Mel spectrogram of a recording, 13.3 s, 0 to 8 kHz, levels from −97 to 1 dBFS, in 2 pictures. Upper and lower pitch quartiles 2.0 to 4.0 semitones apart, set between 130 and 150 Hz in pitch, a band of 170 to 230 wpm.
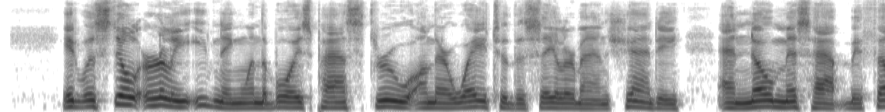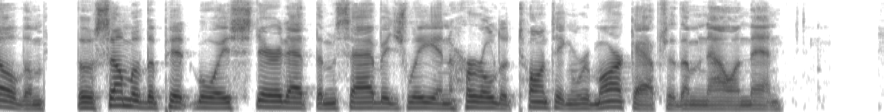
Yes: average, 3.6 semitones; low, 135 Hz; average, 190 wpm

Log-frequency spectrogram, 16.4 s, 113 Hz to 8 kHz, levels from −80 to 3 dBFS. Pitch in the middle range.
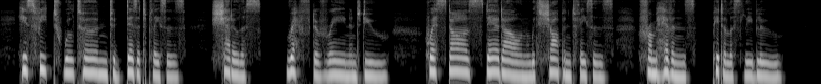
Yes: medium, 180 Hz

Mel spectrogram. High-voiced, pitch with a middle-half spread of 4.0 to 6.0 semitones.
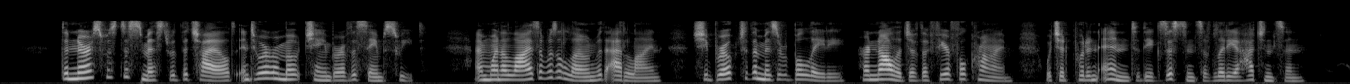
Yes: high, 205 Hz; average, 4.4 semitones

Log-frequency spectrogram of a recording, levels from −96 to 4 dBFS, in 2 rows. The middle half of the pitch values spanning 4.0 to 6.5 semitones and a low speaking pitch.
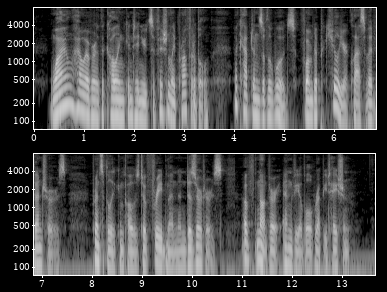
Yes: average, 4.4 semitones; low, 105 Hz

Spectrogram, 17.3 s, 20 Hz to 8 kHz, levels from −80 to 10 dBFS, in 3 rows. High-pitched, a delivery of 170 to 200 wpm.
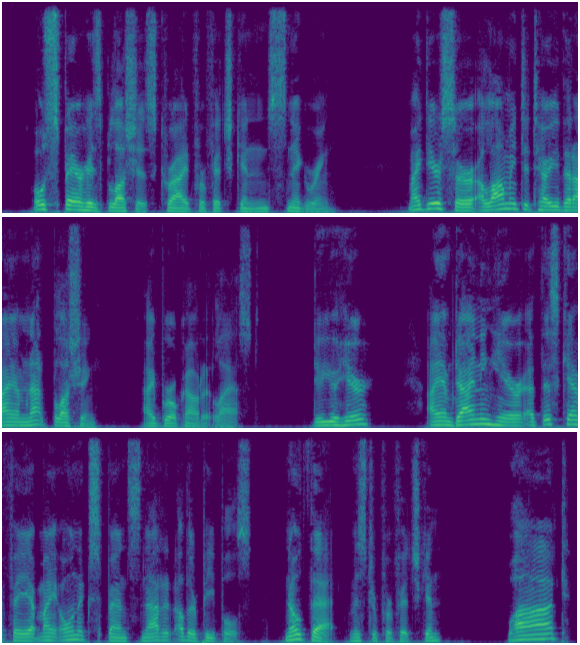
No: low, 130 Hz; average, 175 wpm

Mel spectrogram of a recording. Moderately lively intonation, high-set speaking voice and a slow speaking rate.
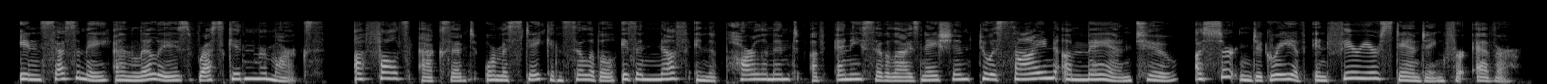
Yes: average, 4.7 semitones; high, 220 Hz; slow, 130 wpm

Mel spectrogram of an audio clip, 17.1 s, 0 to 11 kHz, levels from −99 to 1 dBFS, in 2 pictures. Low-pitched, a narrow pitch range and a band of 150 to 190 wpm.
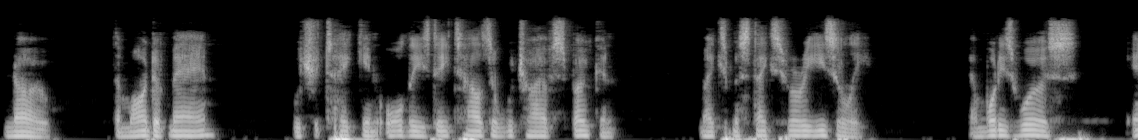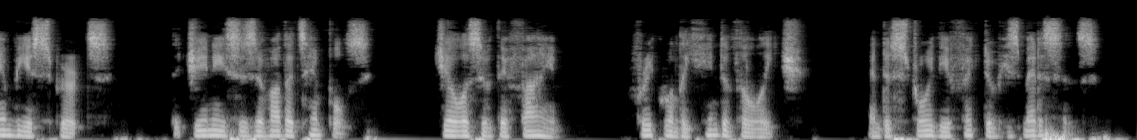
Yes: low, 110 Hz; narrow, 2.2 semitones; average, 165 wpm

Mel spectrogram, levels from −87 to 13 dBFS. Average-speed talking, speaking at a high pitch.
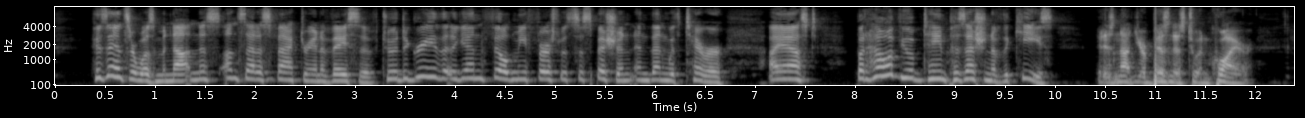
Yes: average, 185 wpm; high, 225 Hz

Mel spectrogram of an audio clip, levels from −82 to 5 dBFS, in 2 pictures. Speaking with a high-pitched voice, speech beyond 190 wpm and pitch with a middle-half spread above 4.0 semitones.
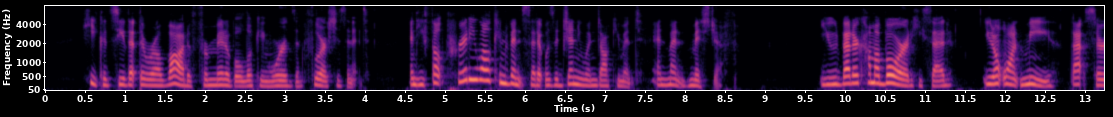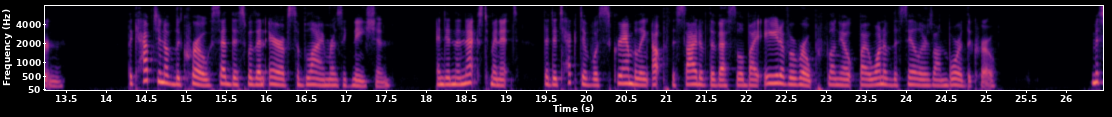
No: high, 215 Hz; average, 200 wpm; average, 3.2 semitones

